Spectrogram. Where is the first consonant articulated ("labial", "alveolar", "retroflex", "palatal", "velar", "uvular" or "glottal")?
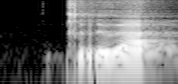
velar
